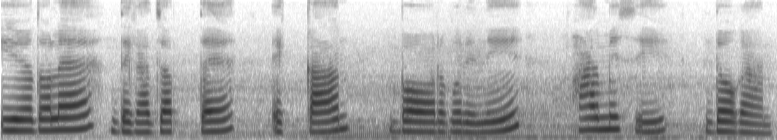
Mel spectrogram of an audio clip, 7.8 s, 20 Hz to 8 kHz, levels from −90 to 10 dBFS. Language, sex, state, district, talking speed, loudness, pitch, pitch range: Chakma, female, Tripura, Dhalai, 70 wpm, -16 LUFS, 215 Hz, 205-240 Hz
